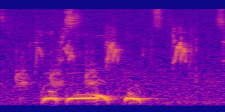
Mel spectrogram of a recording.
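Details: Eurasian collared dove (Streptopelia decaocto) cooing one three-part phrase, a brief note, a drawn-out level coo and a clipped final note, with soft higher bird twitters behind it.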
